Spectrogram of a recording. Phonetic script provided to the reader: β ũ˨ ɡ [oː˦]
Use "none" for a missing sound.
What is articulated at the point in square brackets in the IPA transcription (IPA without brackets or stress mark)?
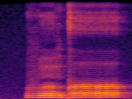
oː˦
